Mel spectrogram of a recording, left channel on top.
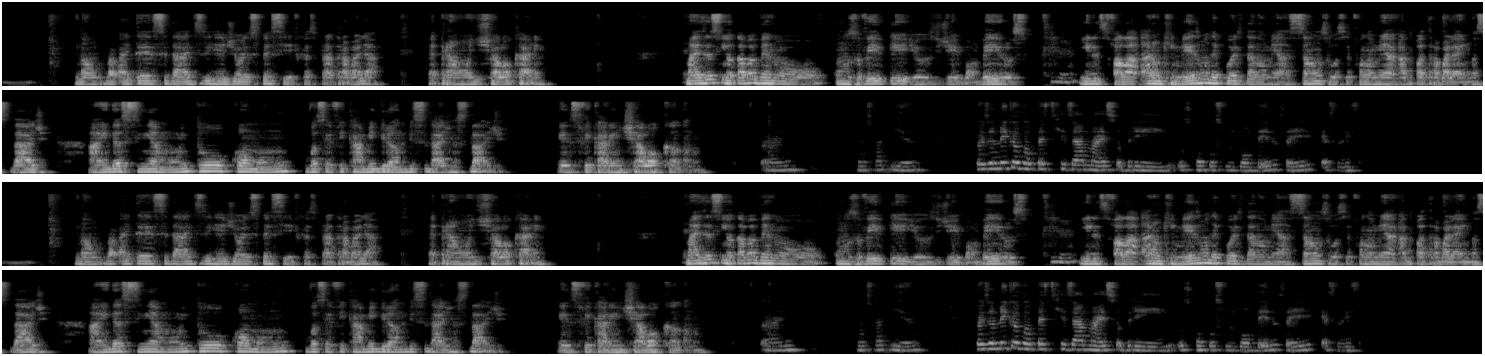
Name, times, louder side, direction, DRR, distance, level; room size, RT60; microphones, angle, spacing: voice 1, 0.0-0.6 6.8-7.2 10.5-10.8 20.9-21.4 22.4-22.8 23.4-24.0 24.5-28.4, right 1 dB, 15° right, 1.0 m, -38 dB
voice 2, 0.7-3.8 4.3-5.4 6.8-19.8 20.4-21.8, left 2 dB, 15° left, 0.7 m, -26 dB
3.2 x 2.3 x 3.1 m
head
